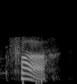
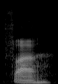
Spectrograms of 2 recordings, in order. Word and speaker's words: pho: And how do you say it? – Pho. – Pho. Yeah, pho. – I think so. – What the Vietnamese say. Yeah. We went there. – It's like the musical note.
